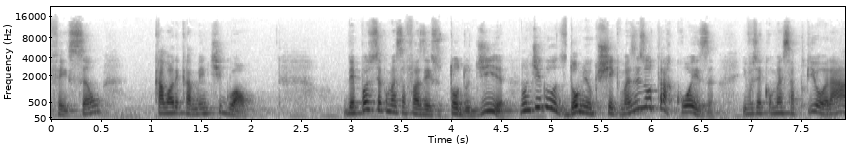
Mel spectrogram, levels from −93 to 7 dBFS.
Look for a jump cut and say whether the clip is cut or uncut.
cut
